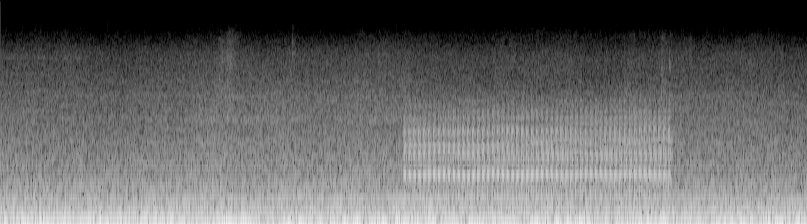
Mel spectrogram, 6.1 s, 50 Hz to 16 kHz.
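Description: Scania S500 truck cab noise while driving: a steady low drone of engine and road. About halfway through, a steady pitched tone sounds for about two seconds and then stops.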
